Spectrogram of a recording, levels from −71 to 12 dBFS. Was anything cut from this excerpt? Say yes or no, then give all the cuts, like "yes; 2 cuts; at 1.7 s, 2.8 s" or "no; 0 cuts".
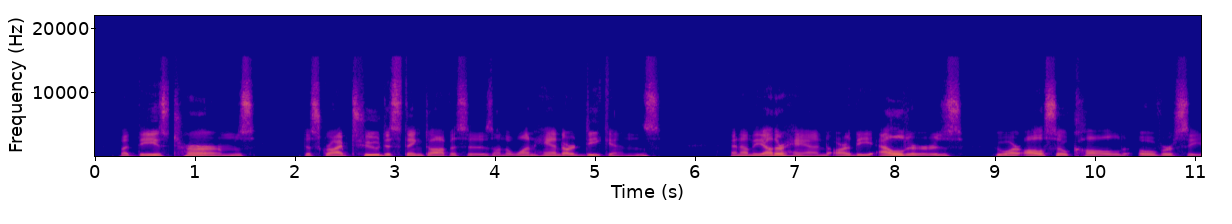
no; 0 cuts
